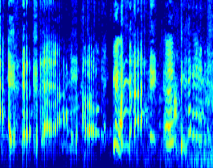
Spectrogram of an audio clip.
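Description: A girl laughing hard in a string of short, high, choppy bursts.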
